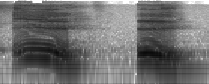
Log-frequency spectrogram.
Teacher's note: तो जब ए बोल रहे हैं तो हमारी जीभ का जो फर्स्ट भाग है, आगे का भाग है, वो टच हो रहा है। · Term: अग्र स्वर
